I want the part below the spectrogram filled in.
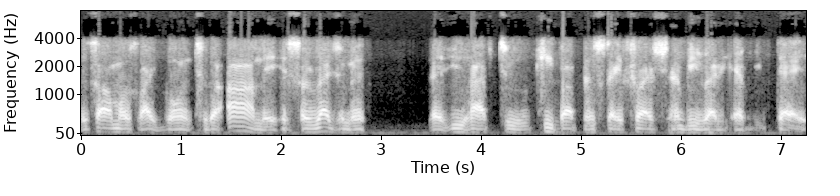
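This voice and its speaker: A man's voice at a moderate pace, with very even loudness. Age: 60s. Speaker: pastor, caller. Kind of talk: call-in comment.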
